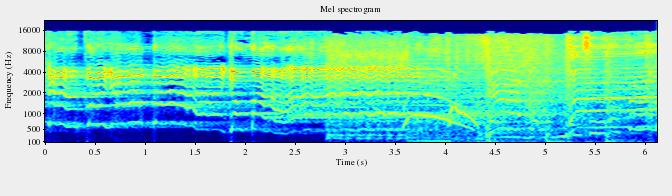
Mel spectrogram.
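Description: A woman singing a Korean pop song over a backing track, holding long notes that waver in pitch. A bass line comes in about halfway through, followed shortly by a low beat.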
